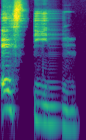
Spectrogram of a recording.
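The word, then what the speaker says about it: ἐστίν: Entonces, como yo tengo el acento en la E, digo estin.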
